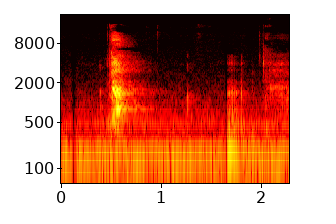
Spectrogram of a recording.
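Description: Two short, sudden voiced catches about a second apart over room hum, typical of hiccups.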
